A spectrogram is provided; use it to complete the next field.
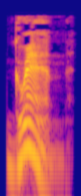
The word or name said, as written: gran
